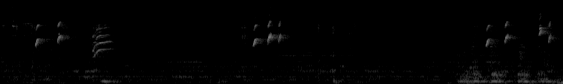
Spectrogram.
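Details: European goldfinch male, bred in captivity, courting his mate with scattered high chirps and slurred notes in two short bursts, quiet between them, plus soft background rustle.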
